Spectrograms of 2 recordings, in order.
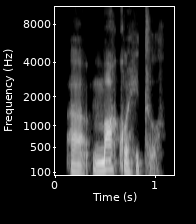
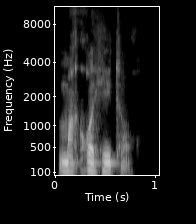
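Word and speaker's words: macuahuitl: And how do you pronounce that again? – Makuahitl. – Makuahitl. Makuahitl. Makuahitl. Okay.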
